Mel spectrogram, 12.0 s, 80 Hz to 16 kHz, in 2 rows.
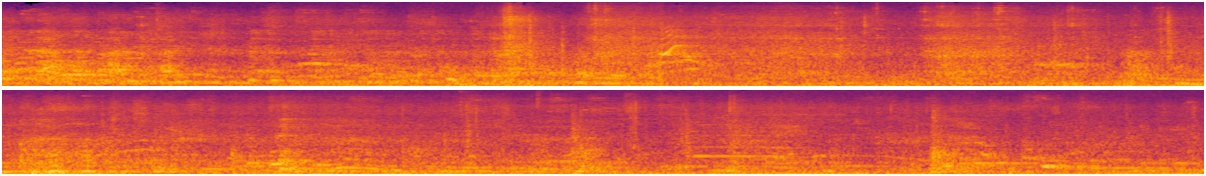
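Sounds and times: murmur of audience: 0:00.0 - 0:12.0
rising voice squeal: 0:03.2 - 0:03.7.

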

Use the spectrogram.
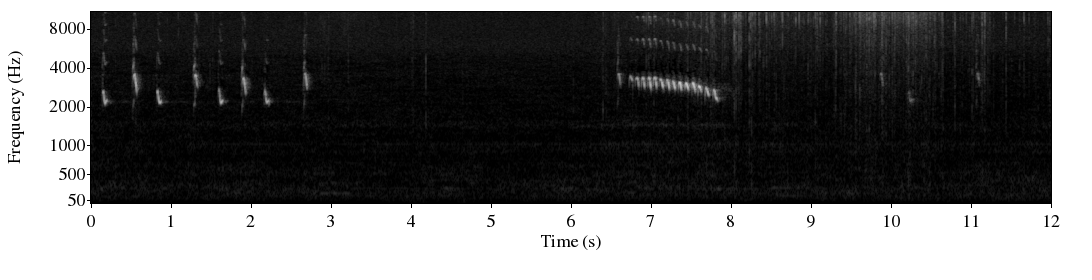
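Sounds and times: songbird singing: 0:00.0 - 0:03.0, 0:06.3 - 0:12.0.

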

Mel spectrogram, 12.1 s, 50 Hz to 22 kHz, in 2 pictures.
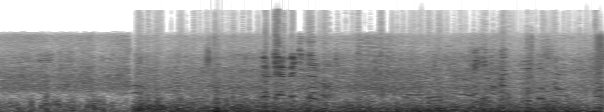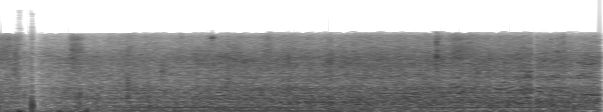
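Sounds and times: vehicle cabin drone: 0:00.0 - 0:12.0
wind noise: 0:00.0 - 0:12.0
low steady hum: 0:01.3 - 0:12.0.

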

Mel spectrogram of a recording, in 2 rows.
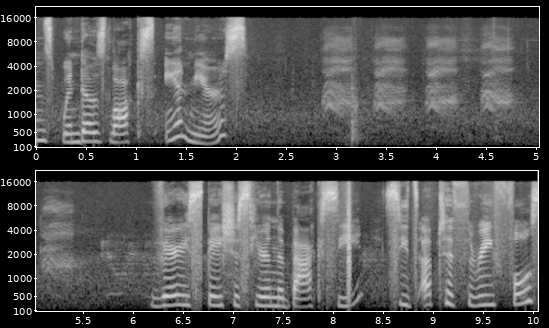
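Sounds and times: bird harsh calls: 0:02.8 - 0:06.2.

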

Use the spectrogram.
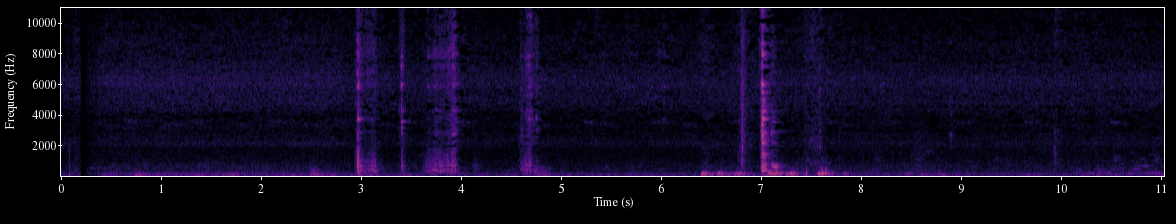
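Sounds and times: spoon scraping pot: 0:02.9 - 0:04.9.

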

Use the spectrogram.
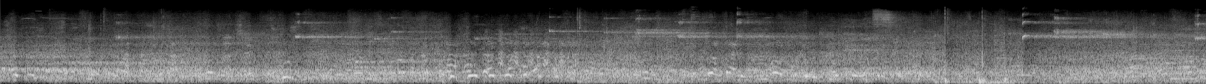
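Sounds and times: players' voices: 0:00.0 - 0:12.0
ball bouncing on hard floor: 0:09.3 - 0:10.3.

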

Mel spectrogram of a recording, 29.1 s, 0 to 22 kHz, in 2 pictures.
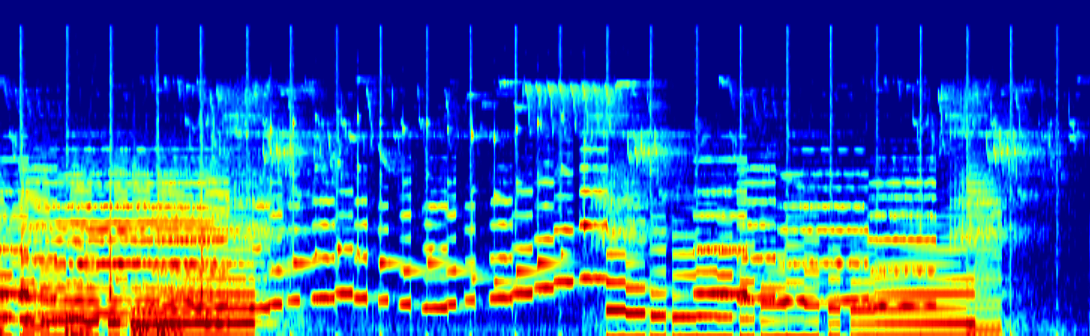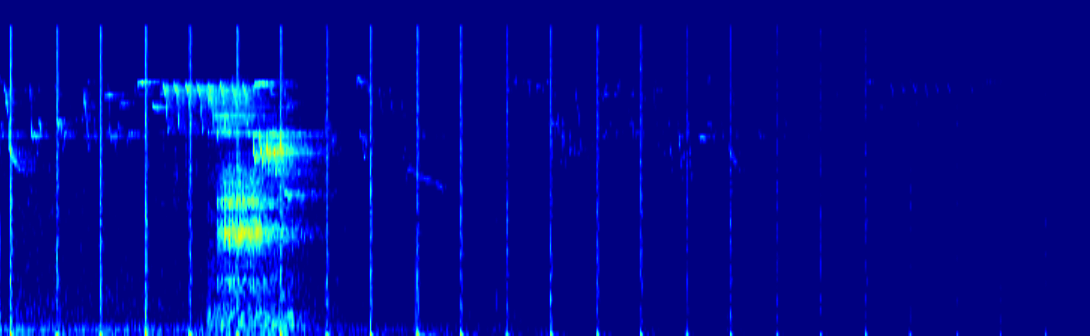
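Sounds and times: synth music: 0:00.0 - 0:14.0
birds chirping and trilling: 0:00.0 - 0:20.6.

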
